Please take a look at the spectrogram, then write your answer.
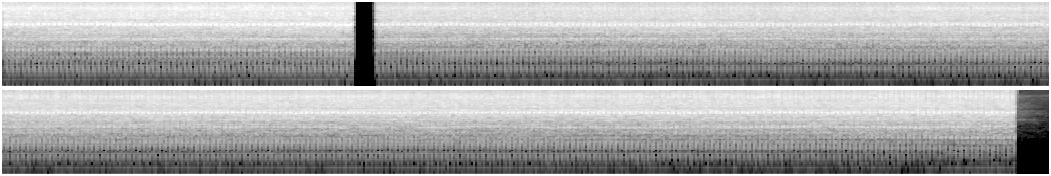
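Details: Small engine on a roadside-found machine after repair (one wheel replaced, new lever made, engine oil changed, auger gear oil topped off) holds a steady, even drone with a fast, consistent beat; no misses or surging, runs normally.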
